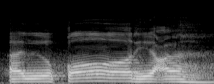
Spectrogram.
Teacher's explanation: Al-Qari'ah, ri tipis, ri ya. Kemudian tak marbutah disukunkan, maka hukumnya jadi hukum ha besar, ya. Jadi nafasnya dialirkan, dialirkan, dilepas.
